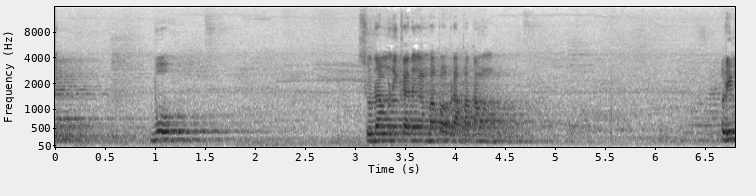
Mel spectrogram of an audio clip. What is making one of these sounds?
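A middle-aged man speaks with animation into a microphone, heard through a loudspeaker in an echoing room.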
